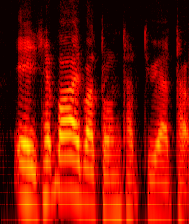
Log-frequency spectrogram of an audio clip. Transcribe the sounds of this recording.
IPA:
ei se ʋɑiʋɑtontɑ tyætæ

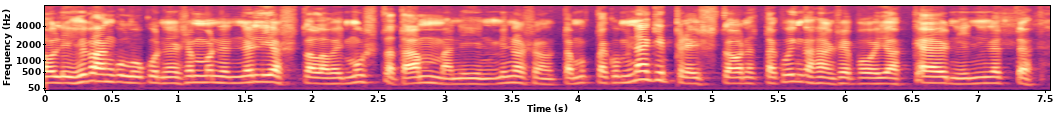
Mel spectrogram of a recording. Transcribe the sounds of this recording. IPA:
oli hyʋæŋkulkunen̞ semːonen neljæstɑlʋi mustɑ tɑmːɑ niːn minæ sɑnõː tːɑ mutːɑ ku minækip preistɒːn etːæ kuiŋkɑhɑn̞ se poijɑk kæy niːn nin etːæ

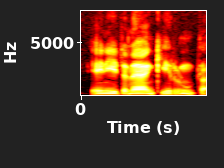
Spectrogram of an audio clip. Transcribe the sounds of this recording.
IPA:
ei niːt enæːŋ kirnutɑ

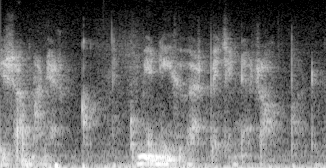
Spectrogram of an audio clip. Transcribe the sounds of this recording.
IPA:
lʲisæmɑnʲerkːɑ ko mie nʲiː hyʋæst pesin ne sɑːpːɑːt

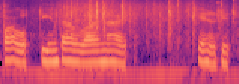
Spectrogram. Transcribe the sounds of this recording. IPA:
pɑlːotːiːn tælːɑi næi ensi ei

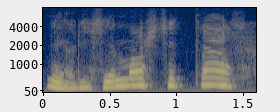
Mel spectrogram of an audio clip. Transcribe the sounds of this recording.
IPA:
neː oli semːost sit tɑːs

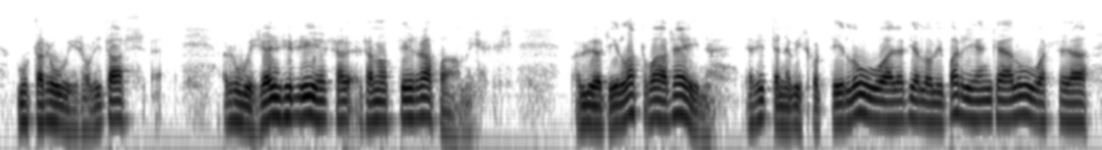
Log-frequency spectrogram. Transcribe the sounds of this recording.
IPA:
mutːɑ ruis oli tɑːs ruis ensir riːhesːæ sɑnotːiːr rɑpɑːmiseks lyøtiːl lɑtʋɑː seinæː jɑ sitːen ne ʋiskotːiːl luːɑːj jɑ sielː oli pɑri henkeæ luːɑsːɑ jɑˑ

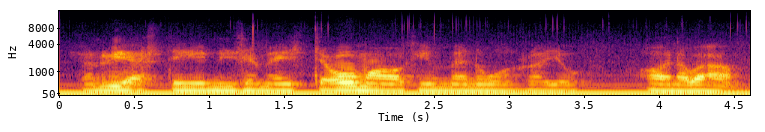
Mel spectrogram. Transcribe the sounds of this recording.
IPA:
jɑ nyjæstiː niː se menʲ sitːe omɑːkiːm menoɑnsɑ jo ɑi̯nɑ ʋæhæm

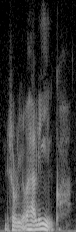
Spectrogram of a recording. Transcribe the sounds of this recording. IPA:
ni se oli jo ʋæhæ liːkɑː

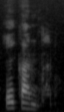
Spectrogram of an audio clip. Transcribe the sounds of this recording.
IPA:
eik ɑntɑnu

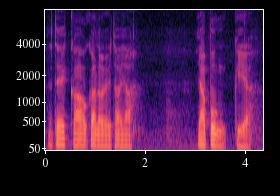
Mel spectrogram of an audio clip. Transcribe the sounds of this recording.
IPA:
ne tek kɑokɑloetɑ jɑ jɑ puŋkːiɑ

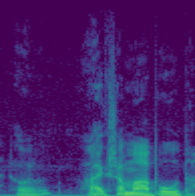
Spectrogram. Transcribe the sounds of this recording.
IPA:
se ol kɑik sɑmɑː puːtɑ

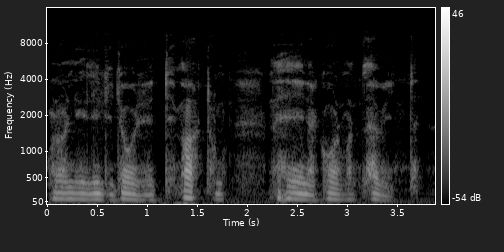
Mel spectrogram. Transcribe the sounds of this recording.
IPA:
olʲ niːl liki toiset etːei mɑhtunːu ne heinækuɒrmːɑt læʋitːe

